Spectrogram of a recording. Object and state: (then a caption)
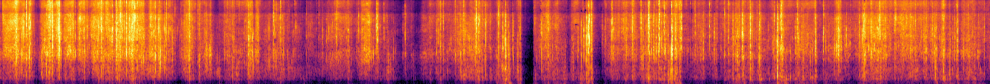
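Paper dictionary pages being turned. Thin printed pages of a thick paperback dictionary are lifted and flipped by hand and fingertips, producing a steady, bright papery crinkling and rustling with almost no low end. The flutter runs nearly continuously, broken only by brief pauses around the middle, as page after page is turned.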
